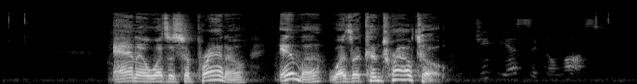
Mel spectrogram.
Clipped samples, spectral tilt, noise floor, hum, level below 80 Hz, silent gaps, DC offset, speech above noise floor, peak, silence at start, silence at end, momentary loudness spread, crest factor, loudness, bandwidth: under 0.1%; -4.5 dB/octave; -63 dBFS; none; -52 dBFS; none; under 0.1%; 50 dB; -2 dBFS; 1.15 s; 0.6 s; 7 LU; 16 dB; -14 LUFS; 12.5 kHz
